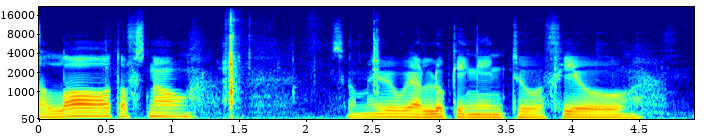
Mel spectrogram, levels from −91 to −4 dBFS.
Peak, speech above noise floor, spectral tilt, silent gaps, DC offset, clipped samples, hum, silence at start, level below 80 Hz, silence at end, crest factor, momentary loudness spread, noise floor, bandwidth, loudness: -4 dBFS; 28 dB; -6.5 dB/octave; none; under 0.1%; under 0.1%; none; 0 s; -54 dBFS; 0.25 s; 24 dB; 13 LU; -55 dBFS; 18 kHz; -28 LUFS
